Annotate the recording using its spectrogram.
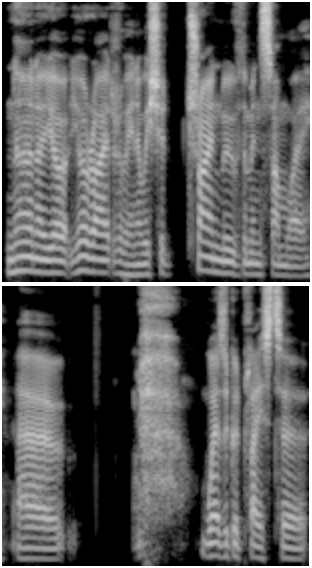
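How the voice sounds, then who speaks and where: A fussy, theatrical clothes thief played by a man in a tabletop game. He is affected and fashion-obsessed, with a middling pitch and a dry, close sound. He sighs and speaks like someone deeply particular about finery. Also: steady tone, normal speed, no echo, lightly acted. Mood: approving. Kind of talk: improvised tabletop role-play.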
